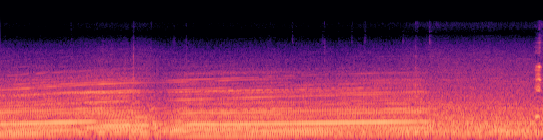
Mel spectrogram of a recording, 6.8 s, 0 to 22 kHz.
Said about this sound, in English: Love the combination of that motor sound, electric sound, and the V8.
